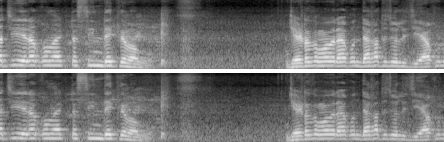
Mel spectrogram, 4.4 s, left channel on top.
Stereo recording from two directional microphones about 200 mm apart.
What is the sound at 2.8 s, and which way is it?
Speech, 10° right (ahead or behind).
